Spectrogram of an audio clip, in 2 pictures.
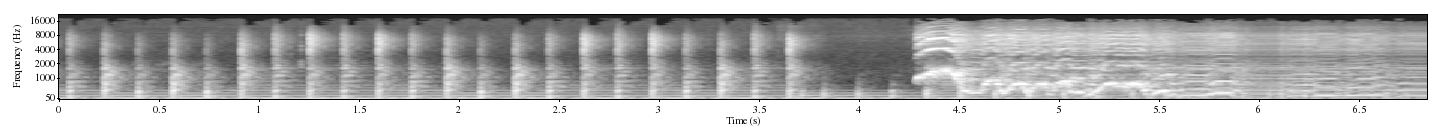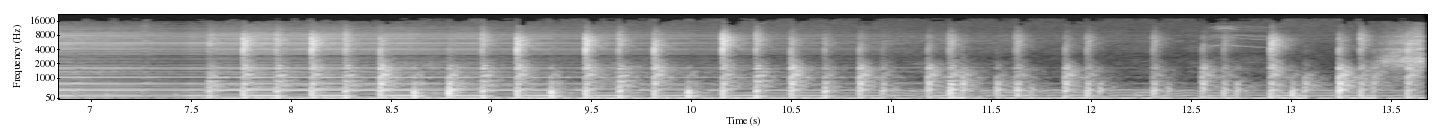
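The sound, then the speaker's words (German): A buzzy electronic tone from a touch-controlled tone generator salvaged from an old Commodore computer, played by touching three rods, pulses in a fast, steady rhythm, briefly dissolving into a smeared, detuned swoop of harsh noise before the choppy pulsing returns, loud, with no voices. “Äh, einen Tongenerator, der ist übrigens aus dem alten Commodore-Rechner rausgebaut, also ist auch ein bisschen recycelte äh, Klangerzeuger äh, sozusagen.”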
